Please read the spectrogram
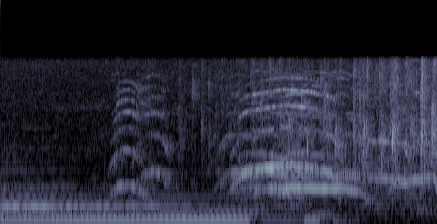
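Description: A live rock band's final chord ringing out and stopping about two and a half seconds in, while the audience starts whooping and cheering over it from about a second in.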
